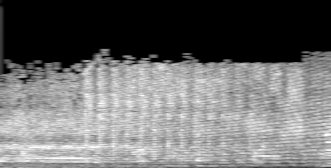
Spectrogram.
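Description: Drum and bass mix in a breakdown: the heavy bass drops away about halfway through, leaving mostly thin high sounds.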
